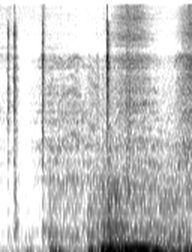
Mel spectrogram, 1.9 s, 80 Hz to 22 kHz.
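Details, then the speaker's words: 2010 Nissan Cube, high mileage, formerly in limp mode, check engine light reset the night before: brief crank then quick catch into a steady, even low idle; normal start. "Starts right up."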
